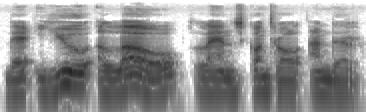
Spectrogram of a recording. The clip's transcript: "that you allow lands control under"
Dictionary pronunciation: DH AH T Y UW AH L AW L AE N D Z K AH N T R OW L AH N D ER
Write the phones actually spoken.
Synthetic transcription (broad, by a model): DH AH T Y UW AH L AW L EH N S K AH N T R OW L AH N D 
